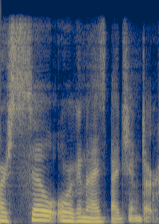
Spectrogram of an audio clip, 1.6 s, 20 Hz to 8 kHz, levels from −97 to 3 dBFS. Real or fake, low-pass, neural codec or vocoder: fake; 7.2 kHz; codec, 24 kHz, 1 kbps, SNAC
